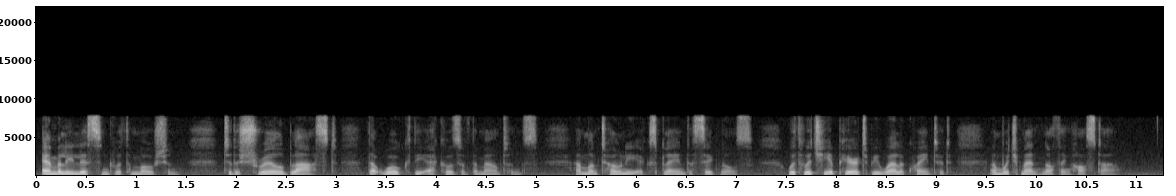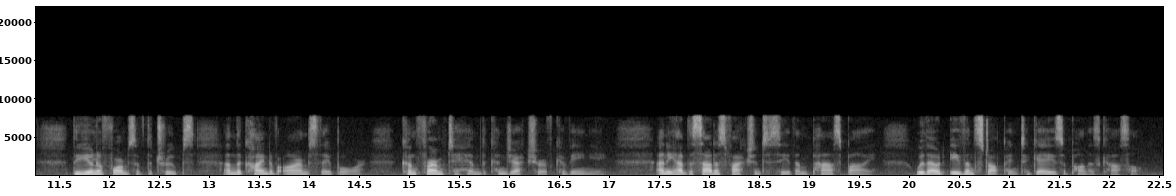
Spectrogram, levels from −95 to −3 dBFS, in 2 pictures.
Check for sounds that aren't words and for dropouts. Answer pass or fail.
pass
